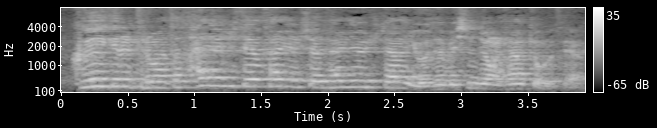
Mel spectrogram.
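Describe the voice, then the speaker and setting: A man's voice: fairly high pitch, fairly bright tone, a little hiss or hum. A man preaching a sermon as a pastor, who keeps asking the congregation questions. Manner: asks the audience rhetorical questions. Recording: echoey hall from far off.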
